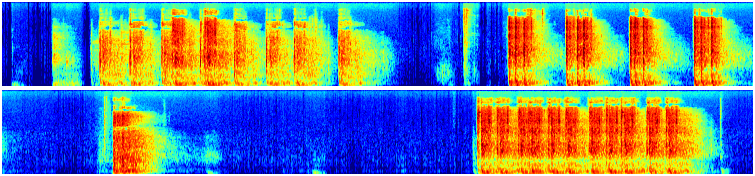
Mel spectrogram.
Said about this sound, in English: Who are you motherfuckers shooting at?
